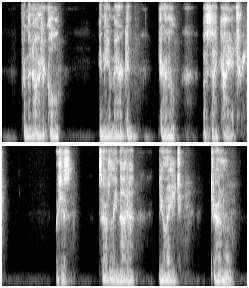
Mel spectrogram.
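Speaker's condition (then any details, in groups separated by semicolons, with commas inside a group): Vocal cord paralysis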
